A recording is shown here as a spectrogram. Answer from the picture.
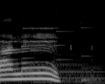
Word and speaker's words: เลข: สังเกต ดู นะ คะ คำ ว่า เลข เวลา เขียน เขียน ด้วย ข ไข่ สะกด แต่ คำ อ่าน นั้น เรา จะ อ่าน ออก เสียง เหมือน มี ก ไก่ สะกด ค่ะ สุนัข อ่าน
